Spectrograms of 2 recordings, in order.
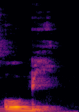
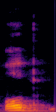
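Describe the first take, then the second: First: It ends with an added i vowel. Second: It ends on the consonant b. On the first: "So ob becomes obi" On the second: "So ob becomes obi"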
